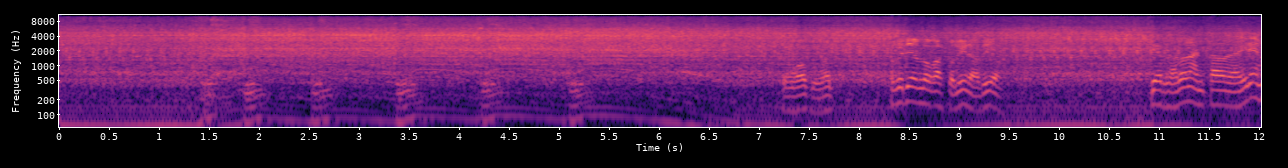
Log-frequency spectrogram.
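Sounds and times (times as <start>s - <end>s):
car engine intake hiss: 0.0s - 8.4s
engine throttle blips: 0.0s - 12.0s.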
